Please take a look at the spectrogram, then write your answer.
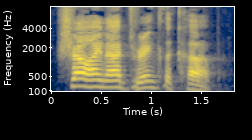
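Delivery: loud, high, emphatic; resolute declaration. Acted. Jesus finally working through to obedience, resolute and loud. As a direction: ring it out as a firm decision.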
